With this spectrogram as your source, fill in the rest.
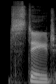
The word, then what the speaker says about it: stage: there's this thing called a stage spelled like stage stage it's a French word it's what you you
